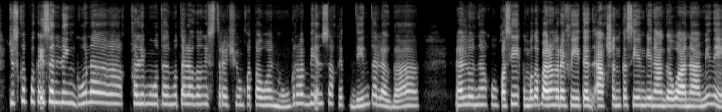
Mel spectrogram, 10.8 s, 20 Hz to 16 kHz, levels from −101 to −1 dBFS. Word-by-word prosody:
Diyos 315 -1 -2
ko, 380 - +2
'pagka 365 -2 0
isang 345 -1 +4
linggo 315 -3 -1
nakalimutan 300 -3 -1
mo 290 - -4
talagang 285 -1 -1
i-stretch 275 -1 -6
'yong 255 -1 -9
katawan 250 -2 -1
mo, 195 -2 -3
grabe 300 0 -2
ang 310 - -6
sakit 280 -5 -7
din 220 +5 -4
talaga. 230 -3 -1 0.6
Lalo 255 +2 +2
na 265 0 -4
kung 260 -1 -8
kasi 280 +6 +1
kumbaga 240 +2 +1
parang 250 0 +8
repeated 235 -1 +2
action 230 +2 +2
kasi 250 0 -2
'yong 245 - -3
ginagawa 230 -2 +4
namin, 220 +6 0
260 Hz, 160 wpm, -19 LUFS, 235-290 Hz, 0.6 s, parang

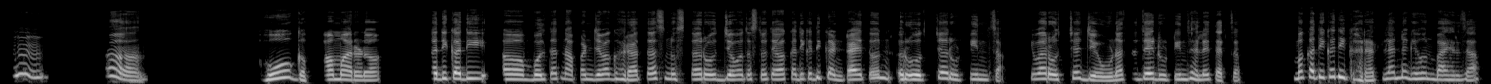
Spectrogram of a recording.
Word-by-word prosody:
हं, 430 -9 0 0.7
हां. 215 - 0 1.2
हो, 285 +8 +6
गप्पा 215 +2 -1
मारणं. 195 -4 +1 0.5
कधी-कधी 270 0 +4 0.3
अ, 235 - +3 0.2
बोलतात 235 +4 +1
ना 250 - -4
आपण 230 +1 -4
जेव्हा 230 +2 +1
घरातच 250 +6 -1
नुसतं 240 -1 -2
रोज 230 -1 +2
जेवत 225 0 0
असतो. 230 0 -4
तेव्हा 230 0 +1
कधी-कधी 245 +5 -2
कंटाळा 220 -1 +2
येतो 230 - -2 0.2
रोजच्या 220 +4 +4
रूटीनचा 230 -2 -3 0.3
किंवा 255 +1 0
रोजच्या 235 +4 +1
जेवणाचं 205 +5 0
जे 255 0 +6
रुटीन 225 +1 -1
झालंय 225 -3 0
त्याचं. - - -4 0.6
मग 295 - +1
कधी-कधी 335 +1 +4
घरातल्यांना 225 +10 -2
घेऊन 260 -1 0
बाहेर 215 -1 -1
जा. 190 - -4
230 Hz, 140 wpm, -23 LUFS, 220-260 Hz, 1.2 s, हो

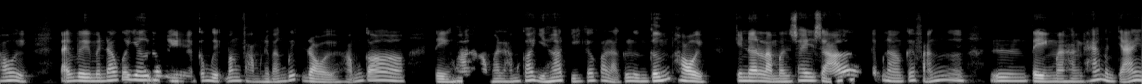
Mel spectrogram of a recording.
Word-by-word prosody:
thôi, 170 -6 0 0.3
tại 155 - +2
vì 170 -1 +4
mình 160 0 0
đâu 190 +2 +3
có - - -1
dư 205 -2 +4
đâu 200 0 0
nè. 150 -4 -4
Công 175 +1 -3
việc 150 -2 +1
văn 170 +2 -2
phòng 130 - -9
thì 125 - -3
bạn 130 +5 -5
biết 205 +2 -1
rồi, 120 -8 +1
hổng 120 +8 -7
có 180 -4 +2 0.3
tiền 125 -2 +1
hoa 150 +4 -2 0.2
hồng 120 - -10
hay 135 - -2
là 130 - -4
hổng 140 +4 -4
có 180 +4 0
gì 165 -9 +1
hết, 175 +7 +2
chỉ 140 0 -6
có 175 - 0
có 175 - -2
là 135 -8 -3
cái 160 - -1
lương 150 -2 0
cứng 175 +8 +5
thôi. 160 -8 +5 0.3
Cho 170 - 0
nên 165 -1 +5
là 140 - +5
mình 130 0 -1
xoay 180 +5 +2
sở 175 -3 +1 0.4
lúc - - -11
nào 155 -6 -1
cái 190 +2 -2
khoản, 195 +6 -3
ơ, 190 -3 -2 0.3
ưm, 165 -1 -1
tiền 140 -2 +5
mà 130 - -1
hằng 135 0 -4
tháng 200 +6 -1
mình 155 -5 -1
trả 165 - +2
như 200 - +2
160 Hz, 290 wpm, -23 LUFS, 140-180 Hz, 0.4 s, cứng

